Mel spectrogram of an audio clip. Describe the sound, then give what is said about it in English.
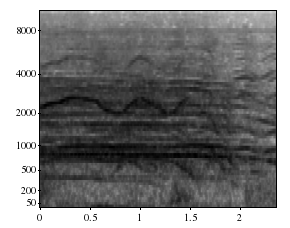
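A crowd cheers loudly and continuously for the Trans4mers after their performance, with high whoops and shouts rising over the roar for a couple of seconds before it begins to fade slightly. “For real, make some noise for the Trans4mers, man.”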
